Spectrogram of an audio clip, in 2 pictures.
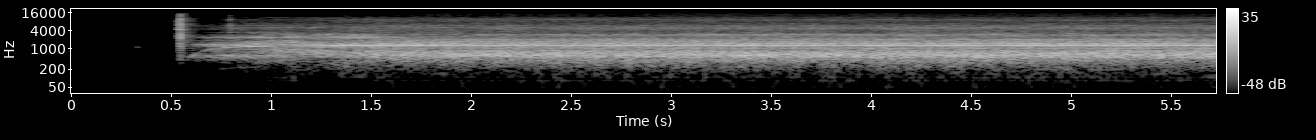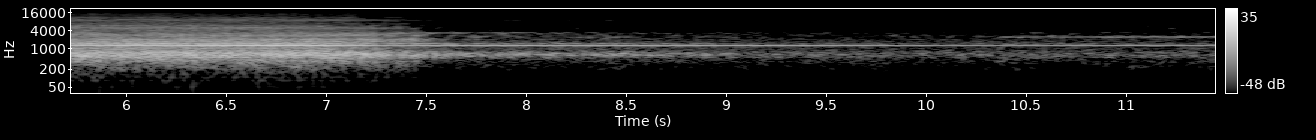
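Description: Heat tool melting embossing powder: a click, then a steady, close whooshing blower hum that drops to a lower, quieter whir toward the end.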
